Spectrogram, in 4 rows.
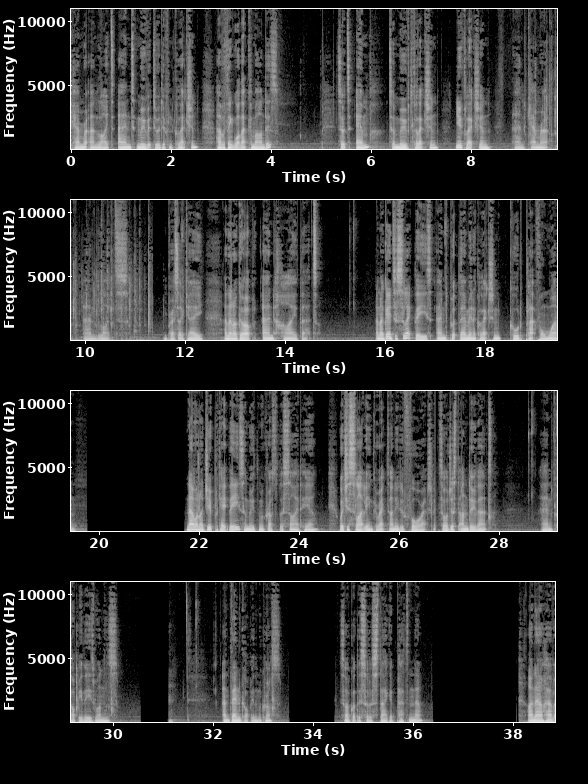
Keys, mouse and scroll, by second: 5.9 m, 15.3-15.7 drag, 16.0-17.2 drag, 19.7 m, 21.9 shift+d, 24.5 click, 26.6 right click, 27.2 ctrl+z, 28.6-29.1 drag, 29.8 shift+d, 31.0 click, 33.1 shift+d, 34.3 click, 36.5-36.8 shift+drag, 36.8 g, 37.7 click, 38.0-38.8 middle drag.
